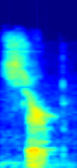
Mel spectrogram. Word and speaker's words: SIRP: Best practices call for financial sector entities to maintain and test a security incident response plan, or SIRP, doubtless to be pronounced SIRP.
